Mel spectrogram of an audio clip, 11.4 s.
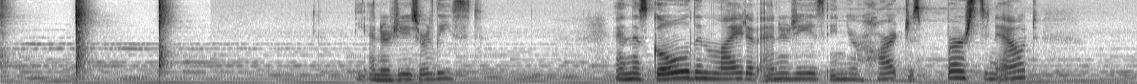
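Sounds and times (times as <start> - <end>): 
sharp hand claps: 0.0 - 1.0, 1.6 - 1.8
steady sustained humming musical drone: 0.0 - 11.3
speech: 3.6 - 4.9, 6.2 - 10.5.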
